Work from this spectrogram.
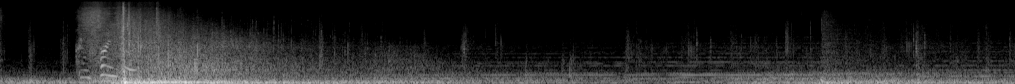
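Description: A Confringo blasting spell detonates inside a crypt by an altar in the Hogwarts Legacy video game, one sharp booming explosion followed by a rumbling decay, with softer game sounds after and another thud near the end.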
